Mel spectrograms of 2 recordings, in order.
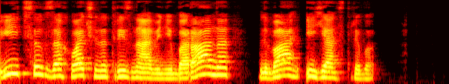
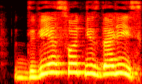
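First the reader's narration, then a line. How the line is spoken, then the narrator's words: Several voices shouting. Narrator (Russian): кричали другие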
